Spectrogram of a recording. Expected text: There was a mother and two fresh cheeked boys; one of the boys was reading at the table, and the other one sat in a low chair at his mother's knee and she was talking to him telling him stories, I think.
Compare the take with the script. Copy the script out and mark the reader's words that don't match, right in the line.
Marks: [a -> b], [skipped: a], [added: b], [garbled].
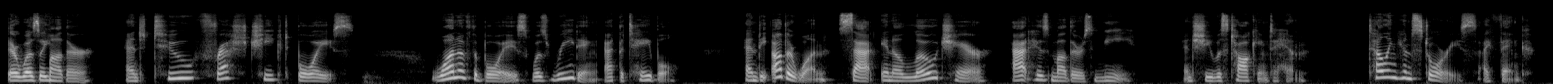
There was a mother and two fresh cheeked boys; one of the boys was reading at the table, and the other one sat in a low chair at his mother's knee and she was talking to him telling him stories, I think.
